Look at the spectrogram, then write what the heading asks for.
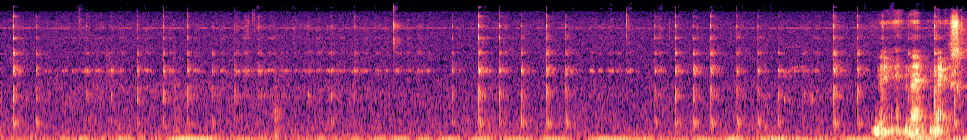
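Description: Titanium white and ultramarine paint get stirred into liquid polymer clay, producing faint, quiet clinks and ticks of a tool against a container, with a louder burst of scraping at the end.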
